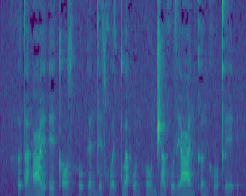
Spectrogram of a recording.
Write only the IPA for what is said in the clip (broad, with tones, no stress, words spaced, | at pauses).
hə˨ta˨n ʕe˦ʔe˦˨kʼɔ˨z ho˨kɛ˨nde˨zχʷɛ˦z tʷa˦fo˨n ho˦˨nd͡ʒa˨ χʷe˨˦ze˦ ʕɛ˦nkʼə˦˨ŋ xo˨kʼe˦ʔ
